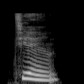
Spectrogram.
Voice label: "件", Chinese

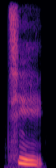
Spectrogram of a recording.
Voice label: "气", Chinese

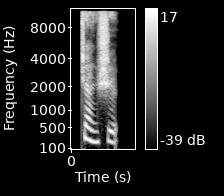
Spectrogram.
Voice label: "战士", Chinese

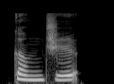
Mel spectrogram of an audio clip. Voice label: "耿直", Chinese

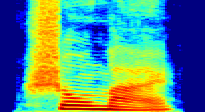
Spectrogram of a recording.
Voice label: "收买", Chinese

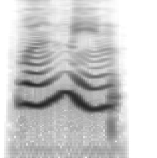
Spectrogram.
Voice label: "文明", Chinese

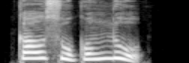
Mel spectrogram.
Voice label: "高速公路", Chinese

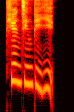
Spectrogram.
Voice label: "天经地义", Chinese

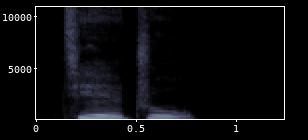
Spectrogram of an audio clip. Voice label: "借助", Chinese

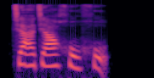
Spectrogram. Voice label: "家家户户", Chinese

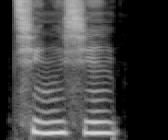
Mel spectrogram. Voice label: "清新", Chinese; 清新 (qīng xīn); fresh and clean

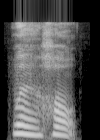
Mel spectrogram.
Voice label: "问候", Chinese

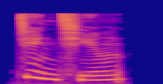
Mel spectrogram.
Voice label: "尽情", Chinese

